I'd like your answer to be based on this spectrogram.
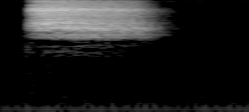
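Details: Therapist's acted imitation of a lateral lisp with flattened 'sh' sound, contrasted with 'sh' made at the front; lateral lisp.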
